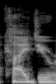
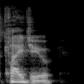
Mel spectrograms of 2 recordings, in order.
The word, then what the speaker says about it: kaiju: Anyway, many, many occasions where she has she wants to create costumes for the kids for various plays, a kaiju wrestling event, all sorts of things.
